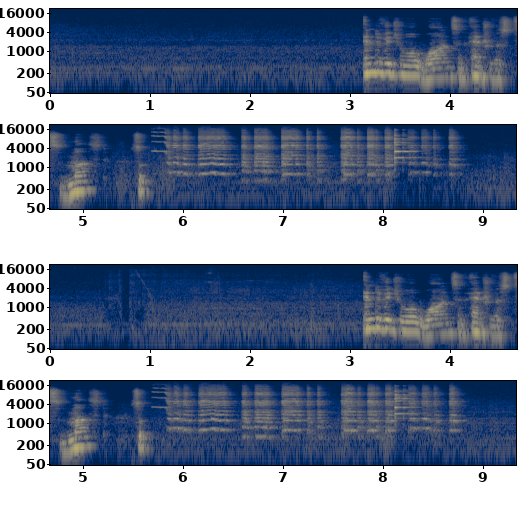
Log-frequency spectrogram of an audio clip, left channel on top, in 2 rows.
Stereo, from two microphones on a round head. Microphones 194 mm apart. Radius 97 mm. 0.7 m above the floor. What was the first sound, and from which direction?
A man speaking, 20° left (ahead or behind).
